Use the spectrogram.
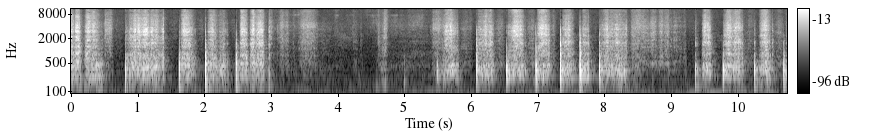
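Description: A white chalk stick held in the fingertips writes letters across the top of a large, flat, brown, hollow cardboard box. Dry, scratchy strokes come in quick irregular bursts with a hollow papery tone, pausing briefly in the middle before the scratching picks up again.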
